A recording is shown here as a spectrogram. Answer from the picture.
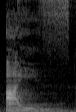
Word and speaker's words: eyes: Eyes with a Z. We don't say these are your eyes. Okay? Or I would like some eyes in my gentonic for example. No, but I would like some ice. Okay. Ice eyes.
